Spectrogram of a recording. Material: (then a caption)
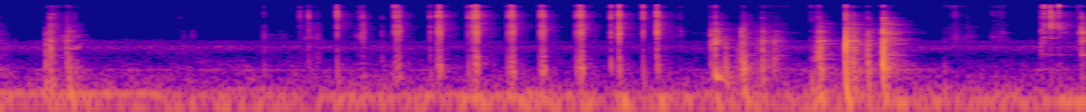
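Glass. Long fingernail tips tap lightly and quickly on a clear glass water bottle held horizontally and partly filled with water. The result is a fast, uneven run of short, bright ticking clicks with almost no ring, over a faint steady low hum.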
